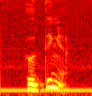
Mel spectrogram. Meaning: a town and municipality of Stockholm County, Sweden
- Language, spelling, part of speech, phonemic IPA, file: Swedish, Huddinge, proper noun, /hɵdːɪŋɛ/, Sv-Huddinge.ogg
